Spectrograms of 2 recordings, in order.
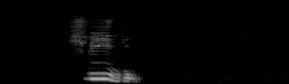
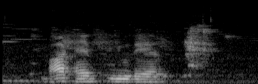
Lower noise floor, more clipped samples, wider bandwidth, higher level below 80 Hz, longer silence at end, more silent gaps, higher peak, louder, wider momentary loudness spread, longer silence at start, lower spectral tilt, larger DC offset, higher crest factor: first, -77 dBFS vs -48 dBFS; neither; second, 10.5 kHz vs 15.5 kHz; second, -88 dBFS vs -60 dBFS; first, 1.55 s vs 0.25 s; neither; second, -18 dBFS vs -8 dBFS; about the same, -30 LUFS vs -28 LUFS; about the same, 18 LU vs 17 LU; first, 0.7 s vs 0.05 s; about the same, -5 dB/octave vs -6 dB/octave; neither; about the same, 18 dB vs 20 dB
